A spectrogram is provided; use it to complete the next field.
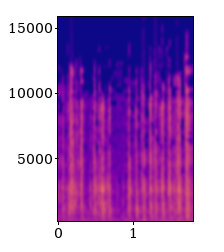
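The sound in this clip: Quick typing on a computer keyboard while writing a social media post: many light, crisp key clicks in an uneven rhythm with a few short pauses, faint and with no talk.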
